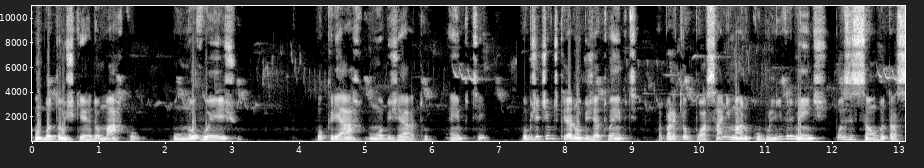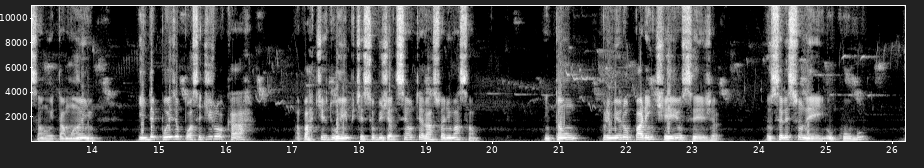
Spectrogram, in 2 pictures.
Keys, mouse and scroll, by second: 0.1-1.7 middle drag, 1.7-3.6 drag, 9.2 space, 15.4 space, 19.8-22.6 middle drag, 22.6-24.4 right drag.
